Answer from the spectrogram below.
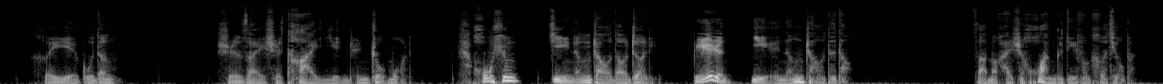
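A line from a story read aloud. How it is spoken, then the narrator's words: Deep, grave voice. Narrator (Chinese): 戴独行沉声说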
